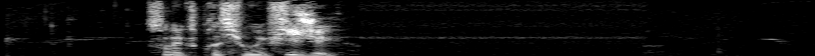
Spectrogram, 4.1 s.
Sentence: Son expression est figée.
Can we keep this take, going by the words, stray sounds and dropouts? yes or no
yes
